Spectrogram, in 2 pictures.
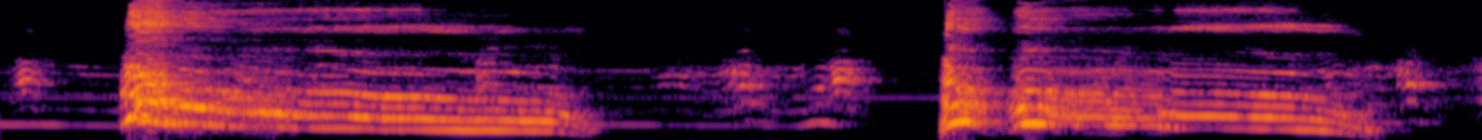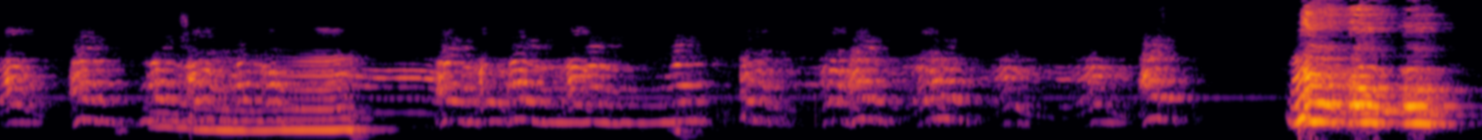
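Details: Tricolour basset hound puppy Bruce, four months old, practising his breed's howl: long, loud howls that sag downward in pitch, broken by shorter quavering yelps and wobbling notes, with a fresh howl bursting out at the end.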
